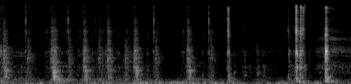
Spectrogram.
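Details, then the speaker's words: 1997 Dodge Grand Caravan SE, about 167k miles, sat 4+ years: starter only clicks irregularly, engine doesn't crank; owner suspects seized engine or weak starter power. "we've got just over half a tank of gas set that back and and the motor sounds stuck because the starter is engaging it oh unless the starter's got no power like not enough juice to do it"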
